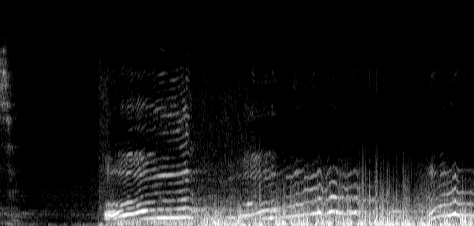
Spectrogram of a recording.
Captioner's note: screams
